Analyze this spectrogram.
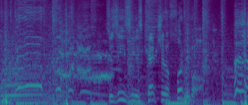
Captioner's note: car brakes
